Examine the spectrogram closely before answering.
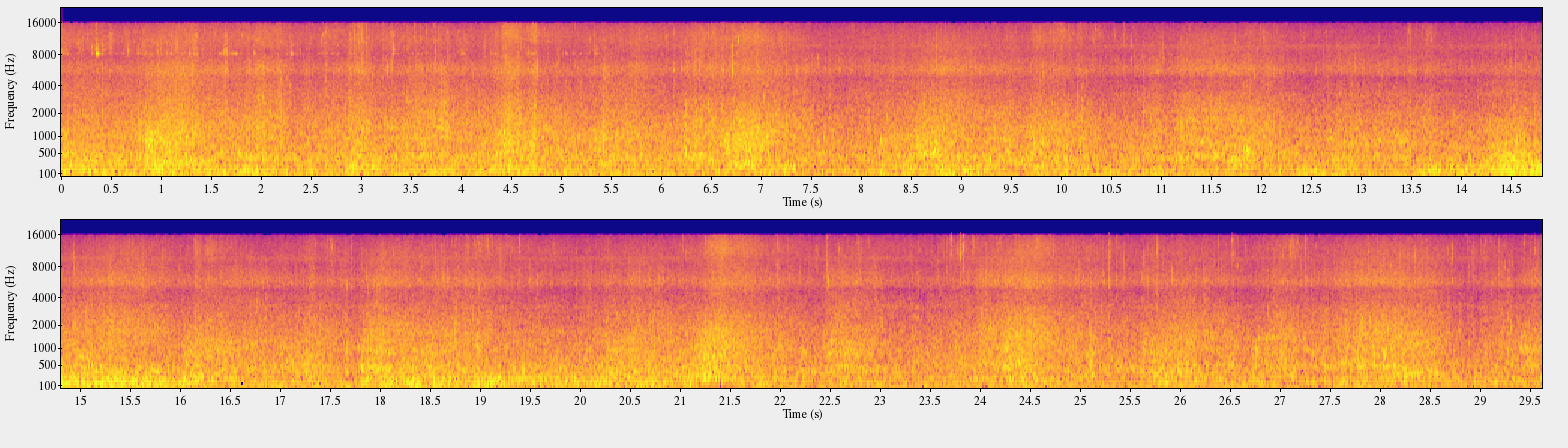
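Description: Wind buffeting the microphone, rising and falling in gusts, over the steady wash of harbour water.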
